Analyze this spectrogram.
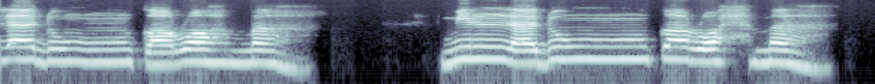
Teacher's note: Dia ta marbutah, berhenti dengan ha yang sukun lepas angin.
